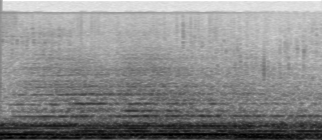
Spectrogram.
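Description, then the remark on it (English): A strange, eerie whooshing sound effect, a low, resonant droning swell that holds steady and fairly loud for a couple of seconds, with no voices. “whoosh, just a real strange whooshing sound.”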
